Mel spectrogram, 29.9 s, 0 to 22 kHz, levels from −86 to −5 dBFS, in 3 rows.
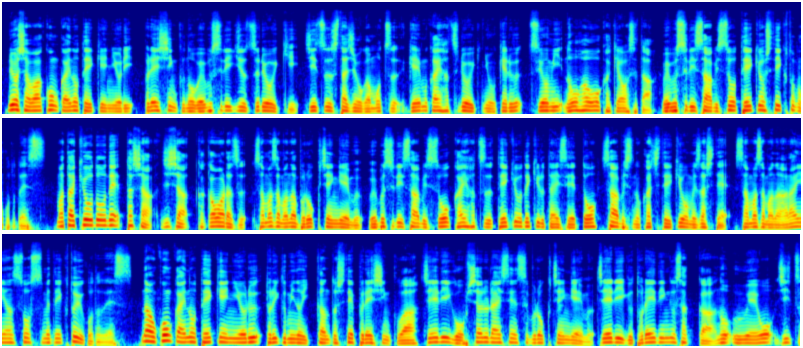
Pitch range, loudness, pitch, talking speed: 115-145 Hz, -21 LUFS, 135 Hz, 465 characters per minute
